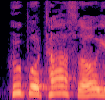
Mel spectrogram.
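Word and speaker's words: Hupotasso (ὑποτάσσω): Verse 5, young men, in the same way, hupotasso, your pastor. Hupotasso, H-U-P-O-T-A-S-S, long O.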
